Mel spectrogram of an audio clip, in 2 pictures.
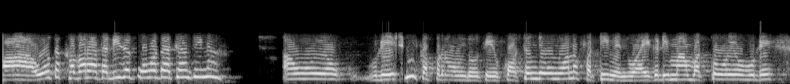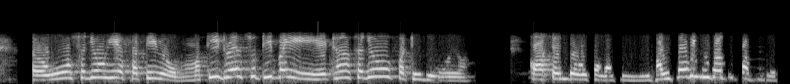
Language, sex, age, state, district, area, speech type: Sindhi, female, 60+, Maharashtra, Mumbai Suburban, urban, conversation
